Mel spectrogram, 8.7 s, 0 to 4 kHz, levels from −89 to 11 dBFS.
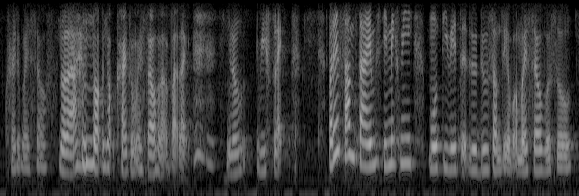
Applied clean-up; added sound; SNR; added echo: none; none; none; none.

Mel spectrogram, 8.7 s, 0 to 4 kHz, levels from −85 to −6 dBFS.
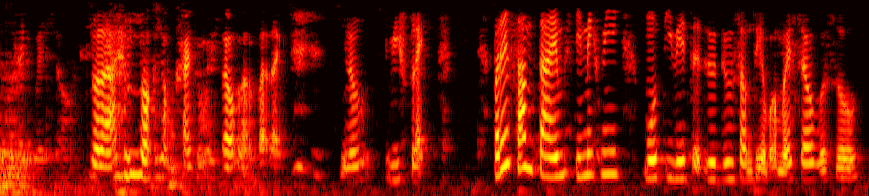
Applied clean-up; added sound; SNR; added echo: classical method WPE with log-MMSE.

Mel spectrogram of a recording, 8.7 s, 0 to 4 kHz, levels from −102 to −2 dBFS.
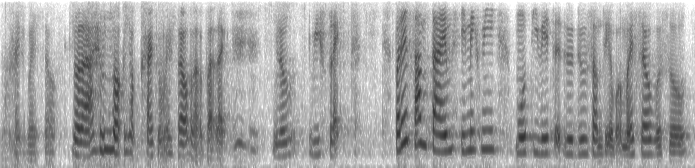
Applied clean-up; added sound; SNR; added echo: neural separator model SepFormer DNS4.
